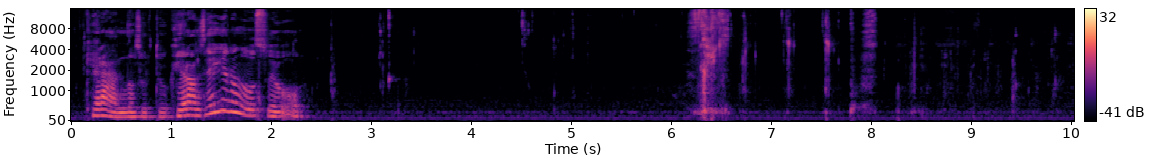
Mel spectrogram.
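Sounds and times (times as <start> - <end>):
chewing crunches: 4.5 - 10.0.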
